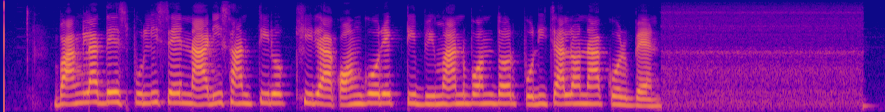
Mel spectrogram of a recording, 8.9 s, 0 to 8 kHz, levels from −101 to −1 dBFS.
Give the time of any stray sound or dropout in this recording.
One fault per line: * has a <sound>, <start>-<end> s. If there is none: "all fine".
all fine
